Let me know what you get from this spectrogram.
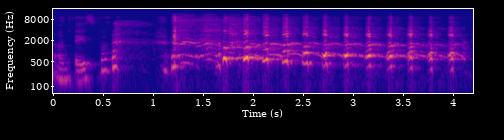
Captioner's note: laughter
